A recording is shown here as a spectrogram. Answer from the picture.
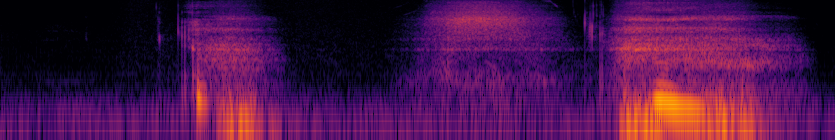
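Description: A man breathing out heavily in three breathy sighs, the last one voiced and falling in pitch.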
